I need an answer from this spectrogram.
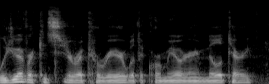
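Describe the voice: A man's gruff, put-on character voice, very deep and low in pitch, at a very fast pace with fairly even intonation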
